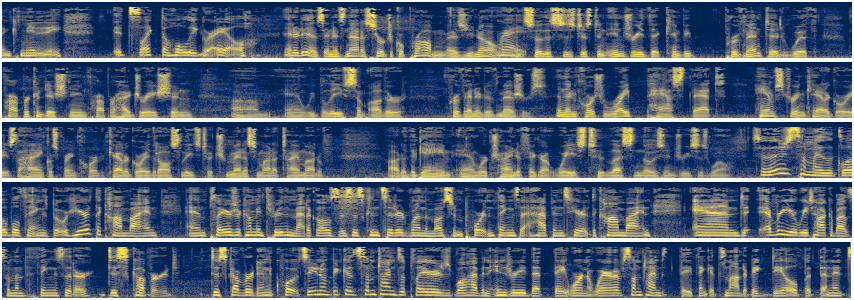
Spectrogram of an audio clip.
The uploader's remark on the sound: Live From the 2019 NFL Combine.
